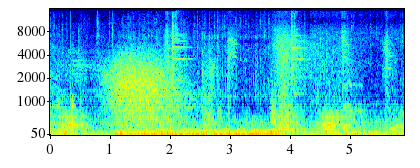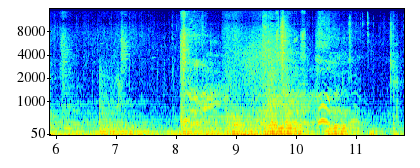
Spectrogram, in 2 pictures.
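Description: Spells crackle and whoosh as a fight goes on.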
